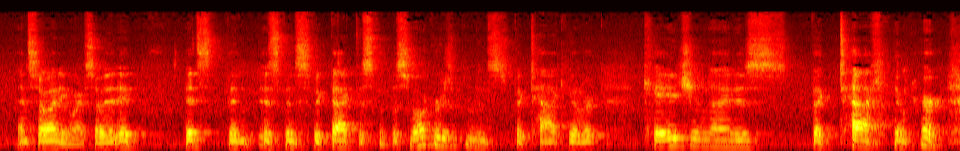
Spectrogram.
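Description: Against noticeable background noise, a man with a fairly high pitch and ordinary pitch variation speaks at a fairly slow pace. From Canada. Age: 60s.

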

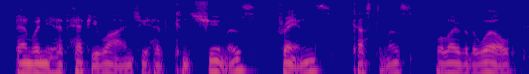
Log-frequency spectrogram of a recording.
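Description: In a New Zealand accent, a man speaks with a very deep, low pitch. His moderate pace pairs with fairly even intonation. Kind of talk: casual interview chat.

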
